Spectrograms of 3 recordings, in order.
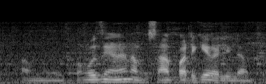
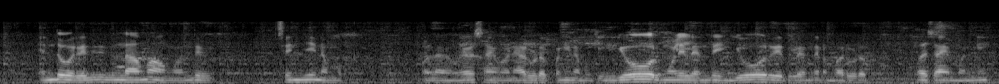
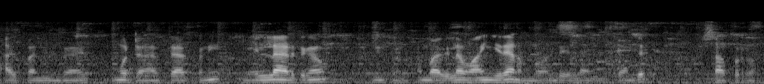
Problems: background sounds at intervals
